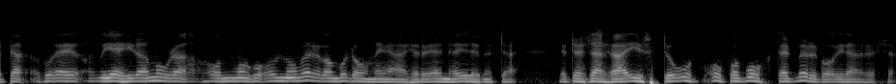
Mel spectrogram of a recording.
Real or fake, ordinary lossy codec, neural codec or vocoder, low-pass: fake; none; codec, 16 kHz, 1 kbps, FunCodec, trained on LibriTTS, 50 frames a second; 7.2 kHz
